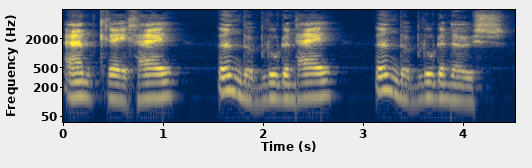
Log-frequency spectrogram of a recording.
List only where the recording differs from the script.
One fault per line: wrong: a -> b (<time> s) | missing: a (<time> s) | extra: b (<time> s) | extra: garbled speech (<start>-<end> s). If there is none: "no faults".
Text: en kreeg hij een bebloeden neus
extra: hij een bebloeden (2.3 s)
